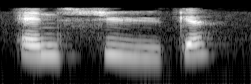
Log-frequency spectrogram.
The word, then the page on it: eins süge: Bas Rhin; Herrlisheim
